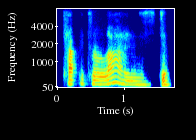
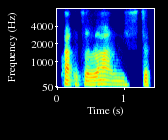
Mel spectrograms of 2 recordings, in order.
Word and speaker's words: capitalized: the word is capitalize we add the D song now just like we did for realize as you see the end the same ending so which means the rhyme so capitalized capitalized what does it mean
